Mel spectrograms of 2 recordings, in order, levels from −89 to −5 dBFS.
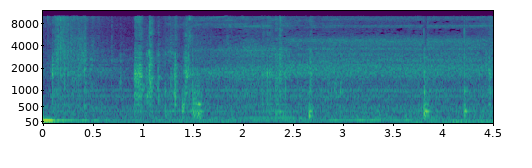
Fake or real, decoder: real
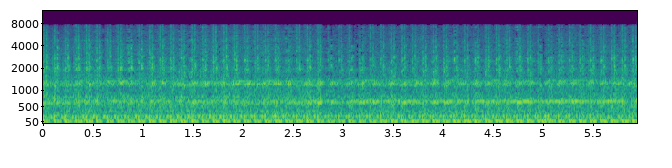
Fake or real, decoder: real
